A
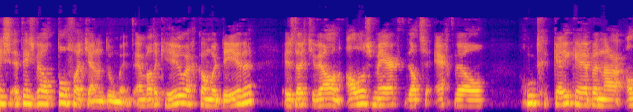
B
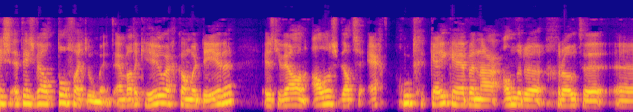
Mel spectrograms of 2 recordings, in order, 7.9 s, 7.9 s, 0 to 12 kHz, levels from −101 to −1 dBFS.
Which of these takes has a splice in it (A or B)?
B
